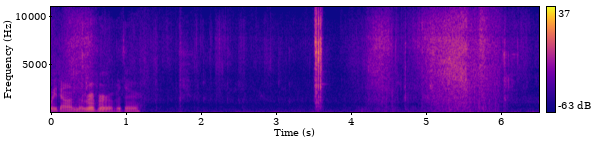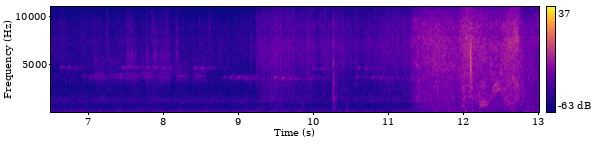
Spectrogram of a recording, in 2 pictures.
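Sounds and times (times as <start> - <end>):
sharp click: 3.5 - 3.7
rustling hiss: 4.0 - 6.6, 10.9 - 13.0.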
